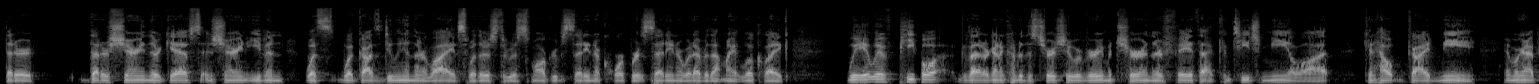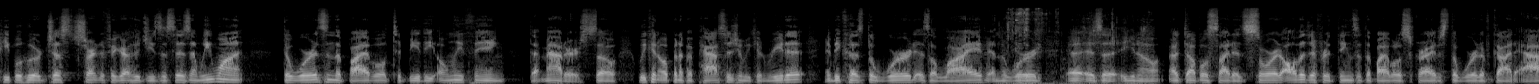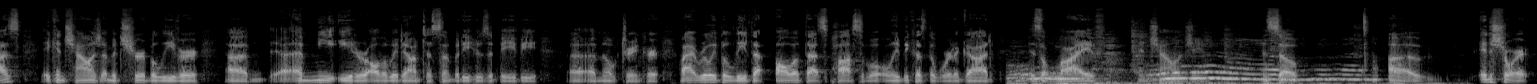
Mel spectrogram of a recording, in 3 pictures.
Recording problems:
garbled, watery; slightly; nothing above 14.5 kHz
jangling keys; noticeable; from 25 to 27 s; peak 7 dB below the speech
dog barking; loud; from 41 to 45 s; peak 5 dB above the speech

